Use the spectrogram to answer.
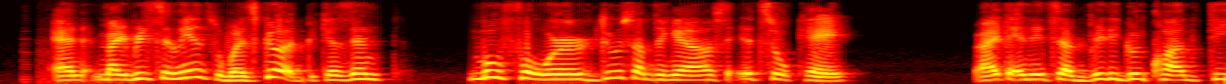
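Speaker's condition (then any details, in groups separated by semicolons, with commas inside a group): Cerebral palsy; lifelong; age 45, childhood physiotherapy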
